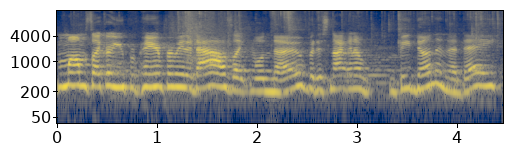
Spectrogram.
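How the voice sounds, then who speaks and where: Over noticeable background noise, a woman talks very fast in a raised, projected voice with fairly even intonation. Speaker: vlogger. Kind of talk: casual vlog chat. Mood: cheerful, chatty. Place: home room. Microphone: phone near.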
